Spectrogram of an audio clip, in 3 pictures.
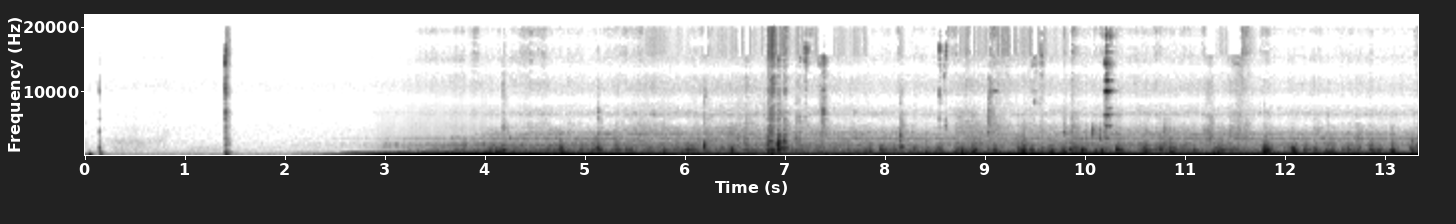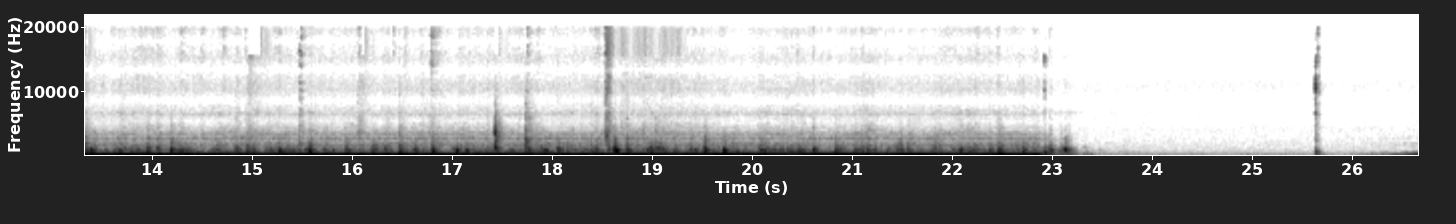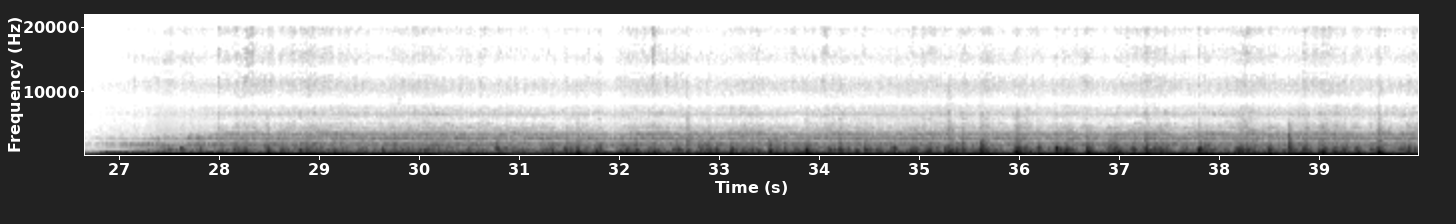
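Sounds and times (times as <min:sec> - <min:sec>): washing machine drum motor hum: 0:02.4 - 0:23.3, 0:26.5 - 0:39.9
wet laundry tumbling and splashing: 0:03.9 - 0:22.9, 0:28.4 - 0:39.9.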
